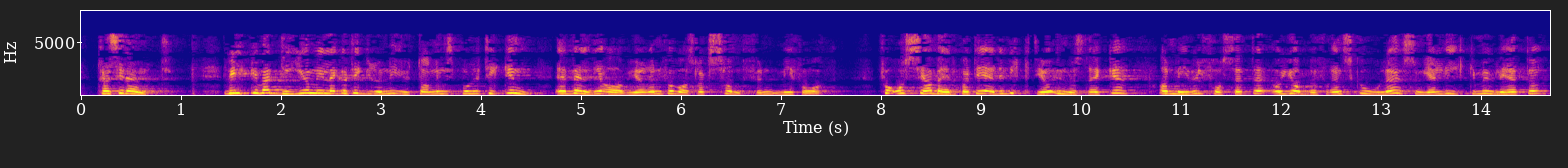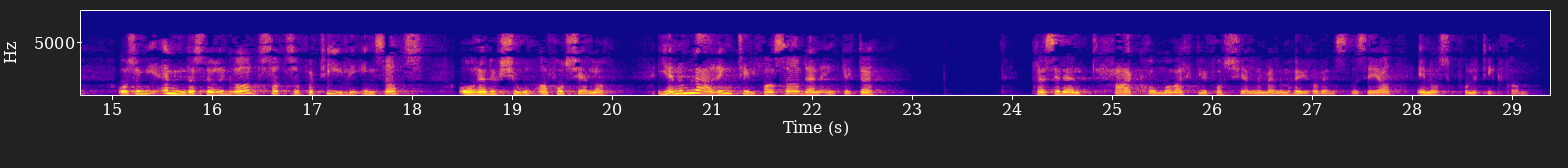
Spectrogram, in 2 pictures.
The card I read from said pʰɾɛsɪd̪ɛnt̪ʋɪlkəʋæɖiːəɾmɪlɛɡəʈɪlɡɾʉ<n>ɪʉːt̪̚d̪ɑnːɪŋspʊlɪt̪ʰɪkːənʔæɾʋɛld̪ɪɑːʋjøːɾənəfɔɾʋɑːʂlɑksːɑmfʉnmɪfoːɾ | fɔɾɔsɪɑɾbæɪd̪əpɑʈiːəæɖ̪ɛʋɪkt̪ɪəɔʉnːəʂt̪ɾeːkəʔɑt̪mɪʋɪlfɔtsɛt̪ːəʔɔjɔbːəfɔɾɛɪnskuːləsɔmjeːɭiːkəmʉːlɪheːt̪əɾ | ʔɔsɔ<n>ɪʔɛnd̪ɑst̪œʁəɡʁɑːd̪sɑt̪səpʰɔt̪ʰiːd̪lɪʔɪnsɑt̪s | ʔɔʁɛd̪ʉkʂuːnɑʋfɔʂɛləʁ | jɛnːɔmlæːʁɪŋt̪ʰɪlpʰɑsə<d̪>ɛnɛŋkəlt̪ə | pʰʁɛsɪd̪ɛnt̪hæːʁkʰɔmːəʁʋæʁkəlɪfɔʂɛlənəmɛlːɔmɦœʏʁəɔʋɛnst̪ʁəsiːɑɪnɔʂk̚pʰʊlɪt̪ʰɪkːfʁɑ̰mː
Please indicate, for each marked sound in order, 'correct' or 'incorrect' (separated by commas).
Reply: incorrect, incorrect, correct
